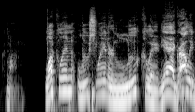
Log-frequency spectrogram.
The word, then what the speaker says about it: Luclin: Unlike the pronunca pronunciation of the expansion after Velus which is of course Lucklin that's a fact that's not an opinion right it's not Luclin it's not what's the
